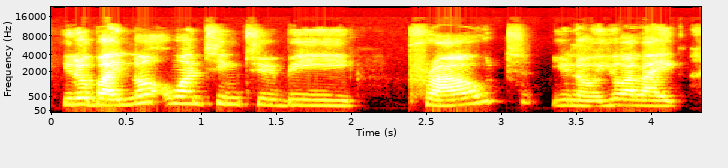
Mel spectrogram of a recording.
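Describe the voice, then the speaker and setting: A woman's voice: medium pitch, a little slow, fairly bright tone. A woman co-hosting a conversation, talking reflectively about faith and self-worth with frequent fillers. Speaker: podcast co-host. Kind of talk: conversational faith-based advice talk.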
